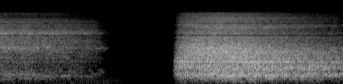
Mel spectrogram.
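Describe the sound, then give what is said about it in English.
Deep breathing: two long, loud, airy breaths separated by a short silence, the second fuller and stronger than the first, with no talk. “So breathe easily. 3 quick deep breaths.”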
